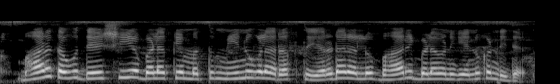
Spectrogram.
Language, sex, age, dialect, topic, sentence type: Kannada, female, 46-50, Coastal/Dakshin, agriculture, statement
